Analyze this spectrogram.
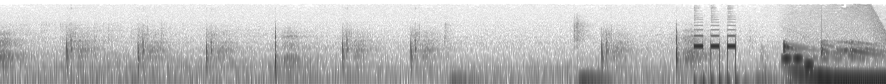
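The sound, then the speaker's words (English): Evenly paced footsteps of a character in the video game Pitch Black: A Detective's Demise, walked by holding the up arrow key, tap along in a steady rhythm, around nine in a row, followed by a quick burst of electronic beeps and a loud, sweeping tone dropping low at the end. “Ah, okay, so it looks like I have to walk around.”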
